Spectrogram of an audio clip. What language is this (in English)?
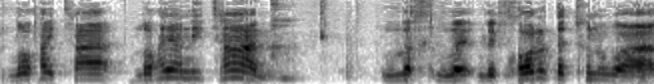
Hebrew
